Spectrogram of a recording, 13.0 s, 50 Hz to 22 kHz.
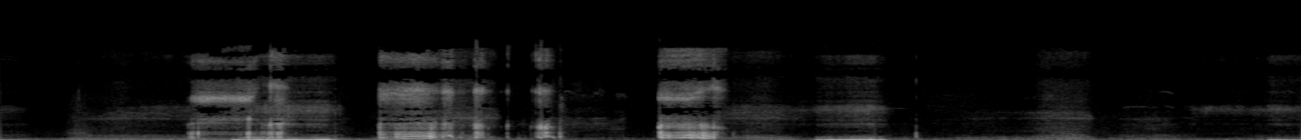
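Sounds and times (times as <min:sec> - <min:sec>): man snoring: 0:01.8 - 0:05.0, 0:08.1 - 0:08.9, 0:12.6 - 0:13.0
baby copying a snore: 0:01.9 - 0:05.7, 0:06.6 - 0:07.4.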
